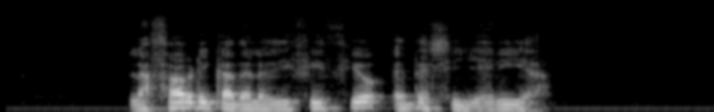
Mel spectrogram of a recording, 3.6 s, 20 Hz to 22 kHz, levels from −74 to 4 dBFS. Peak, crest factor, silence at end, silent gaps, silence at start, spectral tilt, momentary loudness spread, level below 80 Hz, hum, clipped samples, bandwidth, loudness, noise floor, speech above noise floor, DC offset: -2 dBFS; 20 dB; 0.85 s; none; 0.65 s; -8 dB/octave; 11 LU; -52 dBFS; none; under 0.1%; 12 kHz; -21 LUFS; -64 dBFS; 44 dB; under 0.1%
